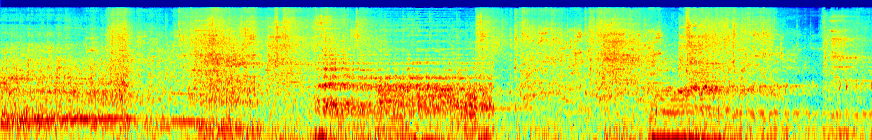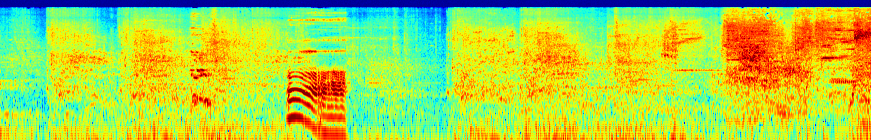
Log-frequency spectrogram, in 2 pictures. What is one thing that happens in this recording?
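Heavy boots stomp with dull thuds.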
